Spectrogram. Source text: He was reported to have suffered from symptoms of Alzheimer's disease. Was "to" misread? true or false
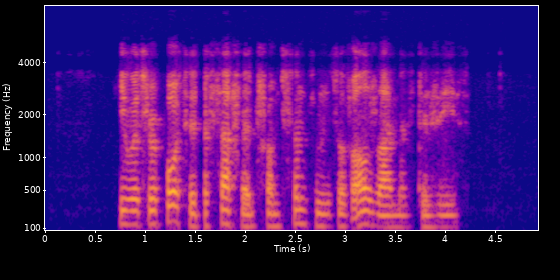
true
